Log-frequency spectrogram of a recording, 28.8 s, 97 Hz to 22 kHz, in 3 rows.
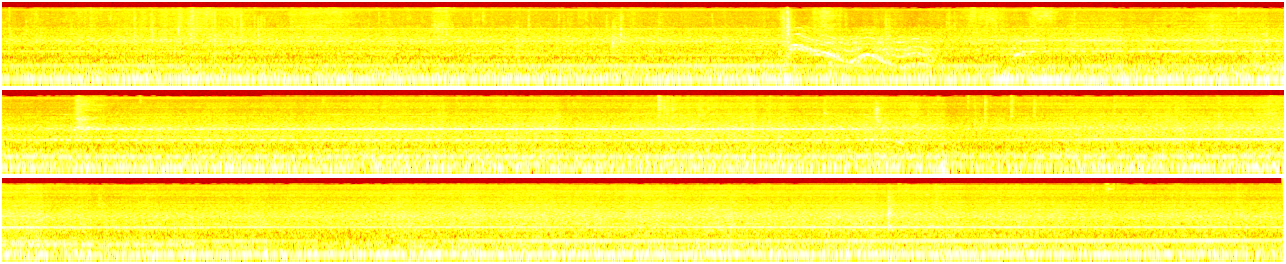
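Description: Inside the cabin of an Airbus A319 taxiing: the steady drone of the jet engines at low power, with a low hum and several steady tones that shift in pitch a few times. About six seconds in, a brief wavering squeal rises and falls over it.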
